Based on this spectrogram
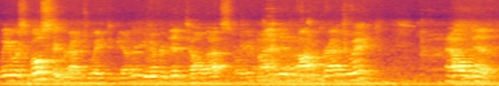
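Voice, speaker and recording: A man's voice: high-pitched, normal speed. An older man from British Columbia giving a roast speech, joking dryly about himself and an old school friend. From Canada, British Columbia. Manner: dry, self-mocking humor. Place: event hall. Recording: echoey hall, far mic, loud background noise.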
